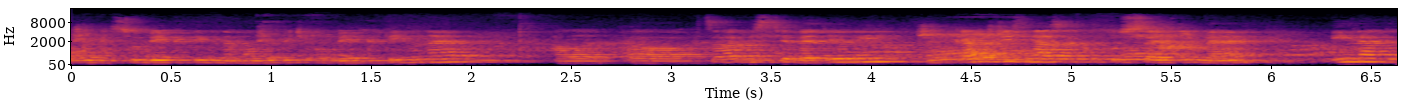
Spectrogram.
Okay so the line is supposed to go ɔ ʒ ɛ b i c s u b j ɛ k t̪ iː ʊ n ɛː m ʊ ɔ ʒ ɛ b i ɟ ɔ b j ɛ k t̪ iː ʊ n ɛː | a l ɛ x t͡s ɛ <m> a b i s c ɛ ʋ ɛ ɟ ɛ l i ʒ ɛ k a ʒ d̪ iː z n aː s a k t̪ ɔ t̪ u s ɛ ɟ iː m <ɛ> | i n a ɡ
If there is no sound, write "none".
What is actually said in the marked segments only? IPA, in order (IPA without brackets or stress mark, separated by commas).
m, ɛ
